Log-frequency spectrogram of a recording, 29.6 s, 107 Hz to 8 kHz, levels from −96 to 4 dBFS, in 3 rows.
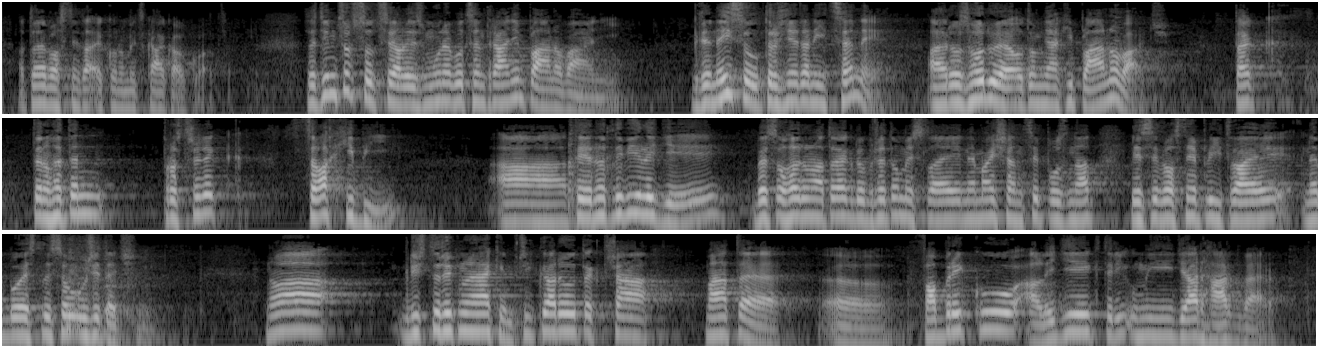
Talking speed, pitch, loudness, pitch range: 145 wpm, 170 Hz, -32 LUFS, 155-185 Hz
